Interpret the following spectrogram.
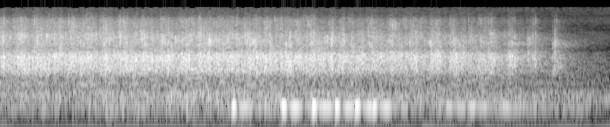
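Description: Audience applause in a large assembly hall, a steady clatter of many hands that dies away near the end.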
